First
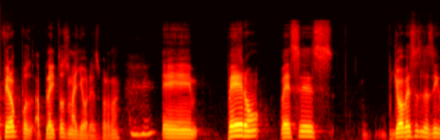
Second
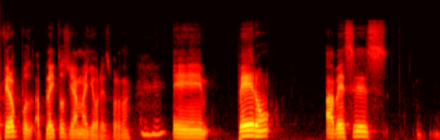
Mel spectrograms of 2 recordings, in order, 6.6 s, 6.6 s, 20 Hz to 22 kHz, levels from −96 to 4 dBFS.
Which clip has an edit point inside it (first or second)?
first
